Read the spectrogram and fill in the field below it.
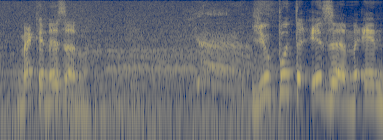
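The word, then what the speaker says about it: Mekansm: It is spelled in the game Mechanism. Like Mackenzie, the American girl name. So I am going to say Mechanism.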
